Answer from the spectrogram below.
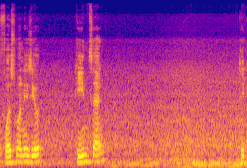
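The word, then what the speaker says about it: Hiuen Tsang: तो अगर बात की जाए तो फर्स्ट वन इज़ योर हीनसंग। ठीक है? क्योंकि टी इसमें साइलेंट होता है।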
